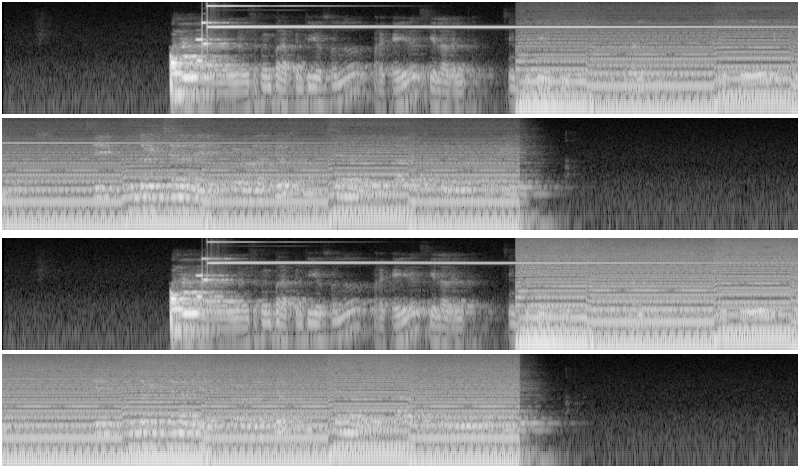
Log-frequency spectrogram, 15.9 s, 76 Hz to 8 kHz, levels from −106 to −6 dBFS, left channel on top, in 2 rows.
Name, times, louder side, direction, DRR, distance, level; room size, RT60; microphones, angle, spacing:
sound 1, 1.7-9.2, left 4 dB, 65° left, 2.1 m, -26 dB
voice 1, 1.7-4.6 5.1-6.7 7.1-8.4, equal, 15° left, 4 dB, 2.2 m, -34 dB
sound 2, 5.1-13.1, right 3 dB, 65° right, 1.0 m, -25 dB
voice 2, 8.9-13.2, equal, 15° right, 2 dB, 4.1 m, -30 dB
30.0 x 17.5 x 7.5 m, 0.75 s
head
